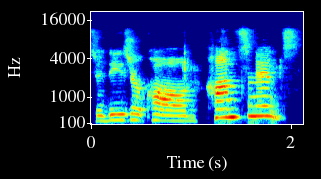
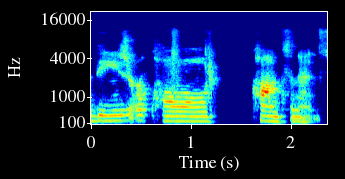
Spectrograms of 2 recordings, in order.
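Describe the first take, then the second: First: Louder, with consonants punched; teacher pressing the word consonants; stress on consonants. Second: Said in the usual way. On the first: Shown as a demonstration. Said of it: "Say it".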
